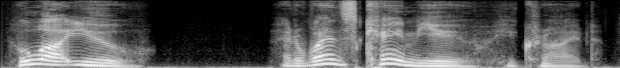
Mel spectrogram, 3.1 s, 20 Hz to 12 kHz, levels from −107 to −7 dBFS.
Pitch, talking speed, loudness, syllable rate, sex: 145 Hz, 175 wpm, -19 LUFS, 4.8 syllables/s, male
